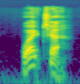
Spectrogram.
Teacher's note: That sound comes from the T and what hitting the Y sound in you. They just kind of collide. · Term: spoken contraction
